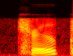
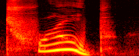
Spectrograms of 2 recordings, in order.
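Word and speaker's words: Throop: Hear that? Troop, which is how they say a bunch of stuff in Pasadena. – There's a Unitarian church that was named after him, and that's Troop. And a building originally on this campus was named after him, and it was Troop as well.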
